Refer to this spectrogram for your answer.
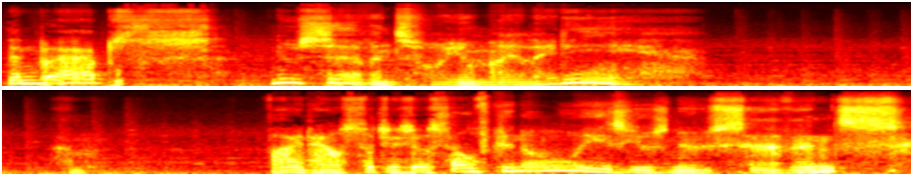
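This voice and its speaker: In a put-on character voice, a man speaks at a medium pitch and a fairly slow pace against clear background noise. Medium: actual play. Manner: smooth, formal.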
